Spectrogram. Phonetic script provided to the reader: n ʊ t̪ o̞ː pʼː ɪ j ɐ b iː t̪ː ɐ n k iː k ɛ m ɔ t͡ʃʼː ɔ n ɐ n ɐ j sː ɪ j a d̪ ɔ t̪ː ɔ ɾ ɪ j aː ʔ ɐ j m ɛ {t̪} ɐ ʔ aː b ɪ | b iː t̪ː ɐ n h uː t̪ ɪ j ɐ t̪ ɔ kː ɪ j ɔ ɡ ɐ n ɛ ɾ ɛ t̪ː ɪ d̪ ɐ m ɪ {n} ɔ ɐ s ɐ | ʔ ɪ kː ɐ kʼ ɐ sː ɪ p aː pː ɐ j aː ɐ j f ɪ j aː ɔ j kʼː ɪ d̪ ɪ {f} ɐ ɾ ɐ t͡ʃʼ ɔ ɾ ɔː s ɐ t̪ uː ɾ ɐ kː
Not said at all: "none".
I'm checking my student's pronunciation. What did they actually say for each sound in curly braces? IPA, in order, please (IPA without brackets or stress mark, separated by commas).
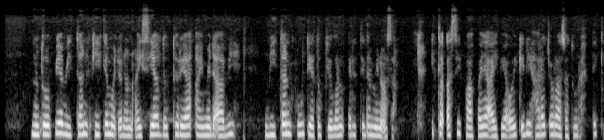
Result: d̪, n, h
